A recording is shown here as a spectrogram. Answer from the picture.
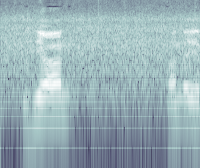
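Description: Steady hiss of rain falling, with a voice speaking over it.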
